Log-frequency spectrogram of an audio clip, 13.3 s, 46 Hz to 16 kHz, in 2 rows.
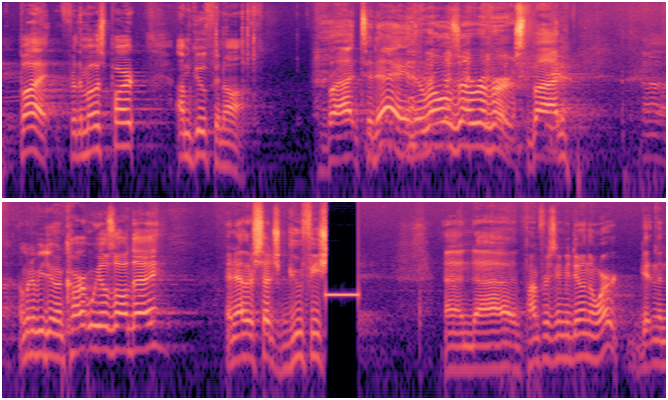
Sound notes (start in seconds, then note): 9.8 beep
